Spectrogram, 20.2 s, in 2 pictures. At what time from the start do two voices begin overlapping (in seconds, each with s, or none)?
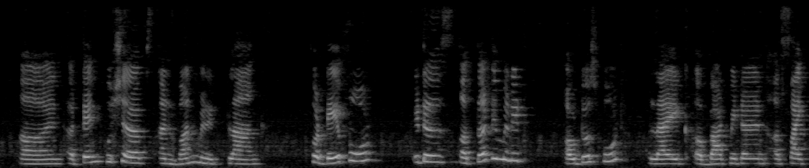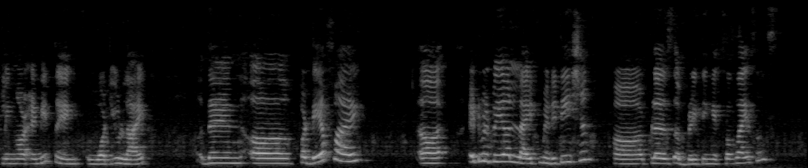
none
